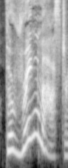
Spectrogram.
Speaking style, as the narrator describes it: exclaimed Michael

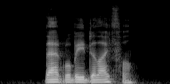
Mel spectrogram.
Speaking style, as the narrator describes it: said the ghost in a rather dull voice

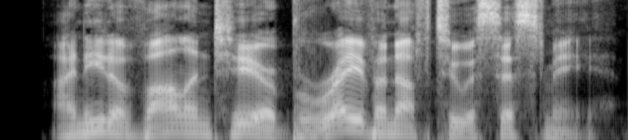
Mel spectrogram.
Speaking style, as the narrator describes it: the Extraordinary Edward called out to the audience

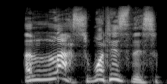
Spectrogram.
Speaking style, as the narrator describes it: cried Tatewaki

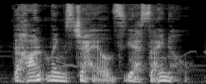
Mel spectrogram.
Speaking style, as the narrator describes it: Nora hissed with a grin

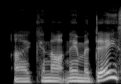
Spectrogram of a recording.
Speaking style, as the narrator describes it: said he

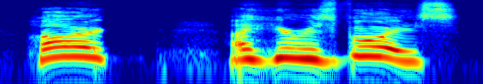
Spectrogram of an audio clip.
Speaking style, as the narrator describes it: She almost sobbed

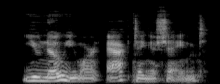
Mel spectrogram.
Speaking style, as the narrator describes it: with a soft chuckle, he added

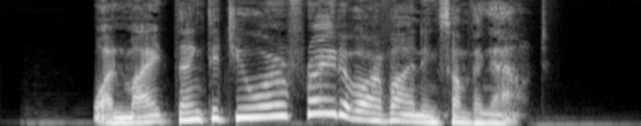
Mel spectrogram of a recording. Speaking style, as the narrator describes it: said Holmes coolly

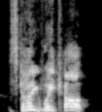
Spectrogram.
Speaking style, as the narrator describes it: Brenna cries

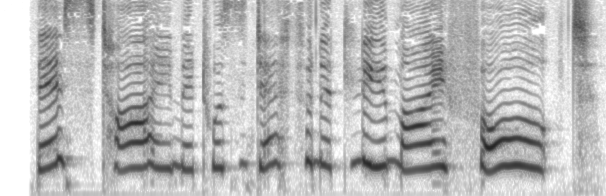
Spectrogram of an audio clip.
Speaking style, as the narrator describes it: he shouted

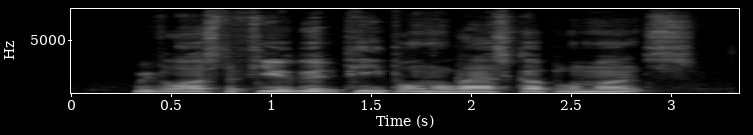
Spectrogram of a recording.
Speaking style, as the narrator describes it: Travis said solemnly

